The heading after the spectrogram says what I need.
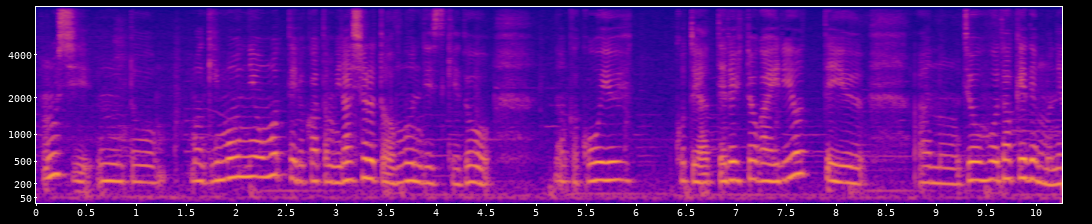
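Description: A woman host speaks in a gravelly, croaky voice, hoarse from having just woken up. Her pitch sits fairly high and her tone is soft-edged and mellow. She chats politely and loosely, thinking aloud as in a casual audio diary. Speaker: host of a personal audio show and tea and clay teacher. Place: at home. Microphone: smartphone.

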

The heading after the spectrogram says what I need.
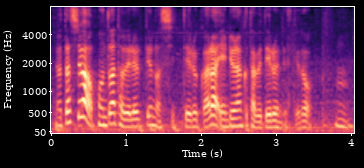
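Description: A woman, a mother hosting a casual spoken monologue, telling a lively story with laughs and acted-out quotes. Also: lowish voice, rapid-fire, faint music behind. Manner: chatty, animated storytelling with quoted voices and laughs. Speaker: podcast host, mother.

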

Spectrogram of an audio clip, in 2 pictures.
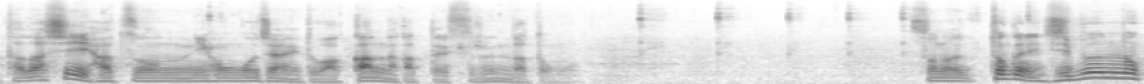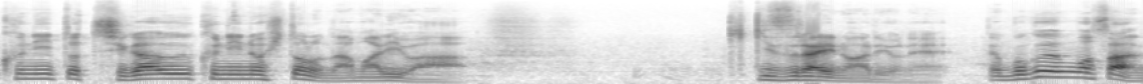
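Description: A man hosting a casual chat show, talking in a relaxed, rambling way over lunch at home. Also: medium pitch. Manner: relaxed rambling talk while eating lunch. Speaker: podcast host. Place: home kitchen with everyday sounds. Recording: faint household background noise.

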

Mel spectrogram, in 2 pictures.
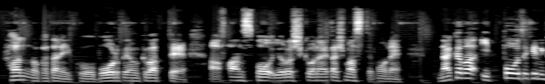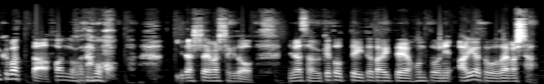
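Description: A man's voice: medium pitch, lively intonation, rapid-fire, no echo, soft background music. A sports announcer in his thirties hosting a solo podcast, chatting casually and self-deprecatingly about his work. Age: 30s. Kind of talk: casual solo radio-style chat.

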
